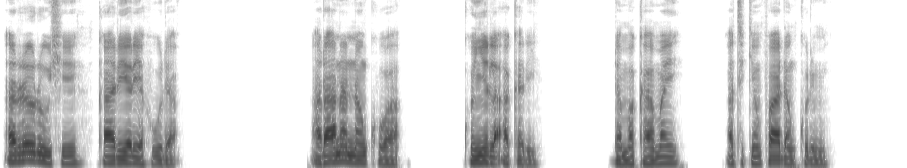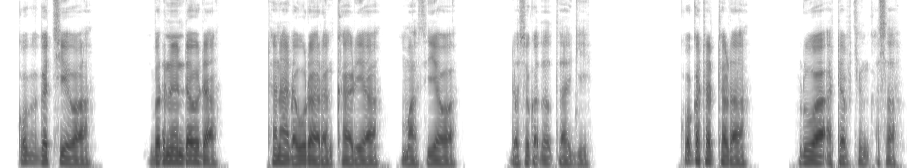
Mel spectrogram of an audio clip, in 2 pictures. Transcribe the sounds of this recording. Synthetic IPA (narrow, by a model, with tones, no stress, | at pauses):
ʔa˦nɽʊ˦ɽu˨ʃeː˦kaː˦ɽɪ˦jɐ˦rjɐ˨hʊ˦daː˨ | ʔa˨ɽaː˦nɐ˦nːɐ˦ŋkʰʷʊ˨wa˦ | kʷʊ˦ɲji˦la˨ʔa˦kɐ˨ɾiː˦ | da˨mɐ˨kaː˨ma˦j | ʔa˨t͡ʃɪ˦kʲɪ˦mɸaː˦dɐ˨ŋkʷʊ˦ɽmiː˨ | kʷoː˦ka˨ɡa˦t͡ʃeː˦˨waː˨ | bɪ˦rnɪ˦nda˦wdaː˨ | tɐ˦naː˨da˨wʊ˦ɽaː˨ɽɛ˦ŋkʰaː˦ɽɪ˦jaː˦ | maː˨suː˦jɐ˦waː˨ | da˨sʊ˦ka˨sʼɐ˦sʼaː˨ɡʲeː˦ | kʷoː˦ka˨tɐ˦tːɐ˨ɽaː˦ | ɽʊ˦waː˦ʔa˨tɐ˦ɸkʲɪ˨ŋkʼɐ˦saː˦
